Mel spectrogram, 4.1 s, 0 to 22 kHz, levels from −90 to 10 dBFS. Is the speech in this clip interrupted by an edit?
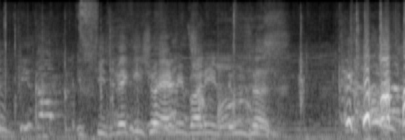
yes; 1 cut; at 3.1 s

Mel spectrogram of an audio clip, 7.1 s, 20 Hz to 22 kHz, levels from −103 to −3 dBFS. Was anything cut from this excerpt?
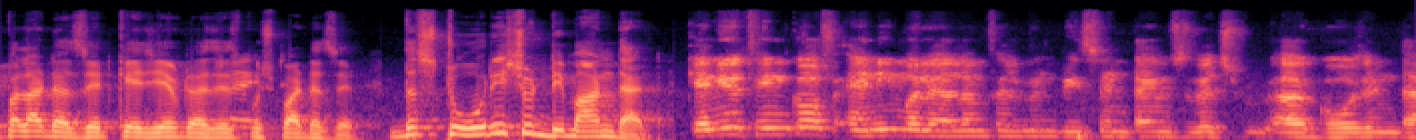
yes; 2 cuts; at 1.8 s, 3.3 s

